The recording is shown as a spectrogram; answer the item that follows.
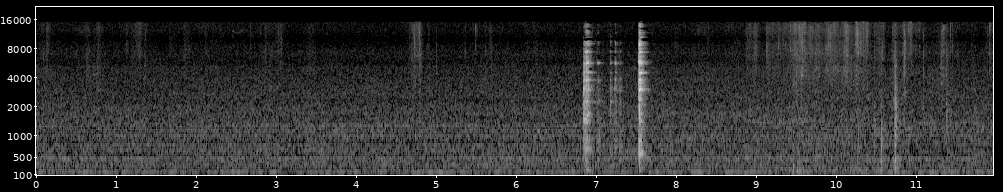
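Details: Near-silent room with a faint hiss and a couple of sharp clicks or rustles midway; no animal call heard.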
